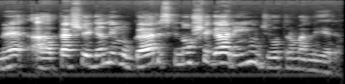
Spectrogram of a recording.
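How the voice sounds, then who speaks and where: A woman with a plain, everyday voice and fairly high pitch speaks at a moderate pace with lively intonation. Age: 60s. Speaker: Sunday school teacher. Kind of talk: Bible lesson teaching. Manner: conversational, frequent self-corrections.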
